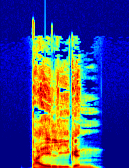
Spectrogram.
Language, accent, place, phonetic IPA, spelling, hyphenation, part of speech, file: German, Germany, Berlin, [ˈbaɪ̯ˌliːɡn̩], beiliegen, bei‧lie‧gen, verb, De-beiliegen.ogg
- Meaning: 1. to accompany (e.g. a letter, a package) 2. to have sex with, to lie with 3. to remain in a stable position despite the wind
